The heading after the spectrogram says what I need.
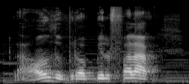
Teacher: Sebenarnya aslinya ada harokatnya, tapi karena posisinya ada di tempat berhenti ya atau waqaf, maka harokatnya hilang ya, harokatnya seperti tidak ada. Kemudian karena ini huruf qaf, salah satu dari huruf qalqalah, maka bacanya dipantulkan ya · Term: qalqalah kubro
